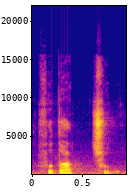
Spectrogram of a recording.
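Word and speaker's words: 二つ: আবার যদি আসি যে দুইটা জিনিস, ফুতাচ্ছু, মানে এরকম যে দুইটা জিনিস, 2 তারপর হচ্ছে সু, তাহলে উচ্চারণটা কী হবে, ফুতাচ্ছু, ফুতাচ্ছু, ফুতাচ্ছু, ফুতাচ্ছু, ফুতাচ্ছ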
